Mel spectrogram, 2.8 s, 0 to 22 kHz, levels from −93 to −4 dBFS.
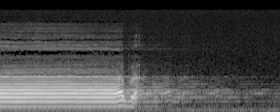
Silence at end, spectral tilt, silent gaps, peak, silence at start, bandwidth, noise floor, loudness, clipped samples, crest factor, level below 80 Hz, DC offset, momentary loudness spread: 0.85 s; -6.5 dB/octave; none; -10 dBFS; 0 s; 16 kHz; -52 dBFS; -23 LUFS; under 0.1%; 16 dB; -56 dBFS; under 0.1%; 19 LU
